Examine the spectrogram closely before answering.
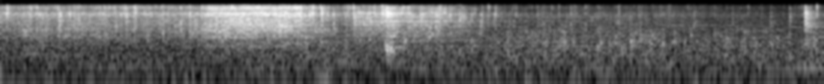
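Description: Water poured from a stainless steel saucepan into a hot frying pan of tomato sofrito and rice, hissing and sizzling as it hits the pan. There is a sharp metallic clink about halfway through and another near the end.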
